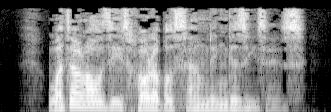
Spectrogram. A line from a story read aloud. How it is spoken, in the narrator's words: Hatch sighed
